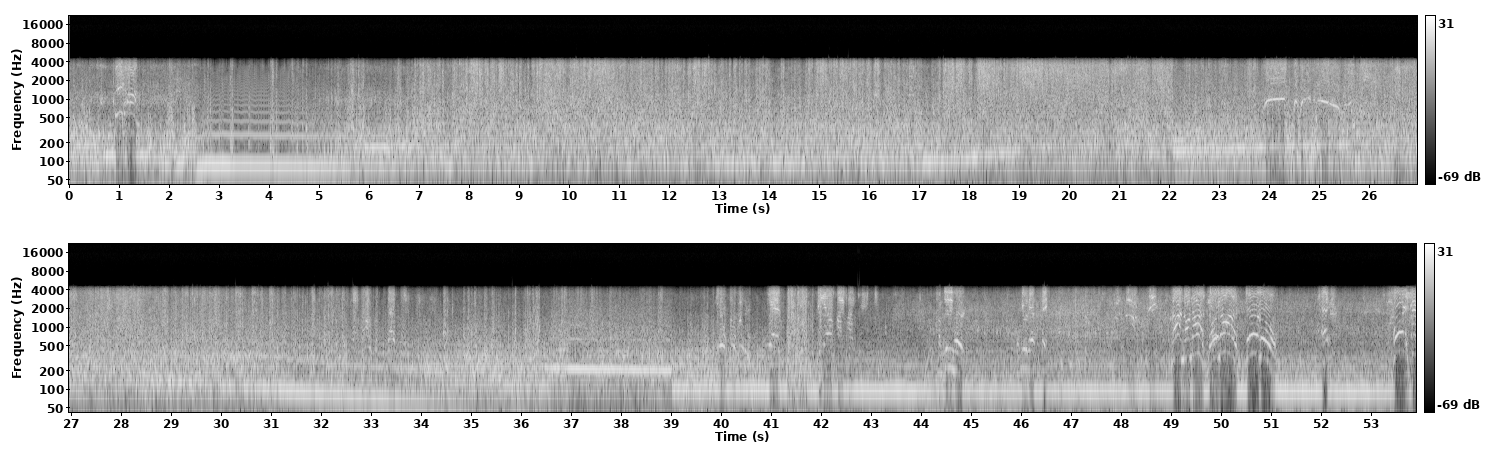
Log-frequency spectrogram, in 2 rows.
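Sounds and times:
road and wind noise: 0.0 - 53.9.

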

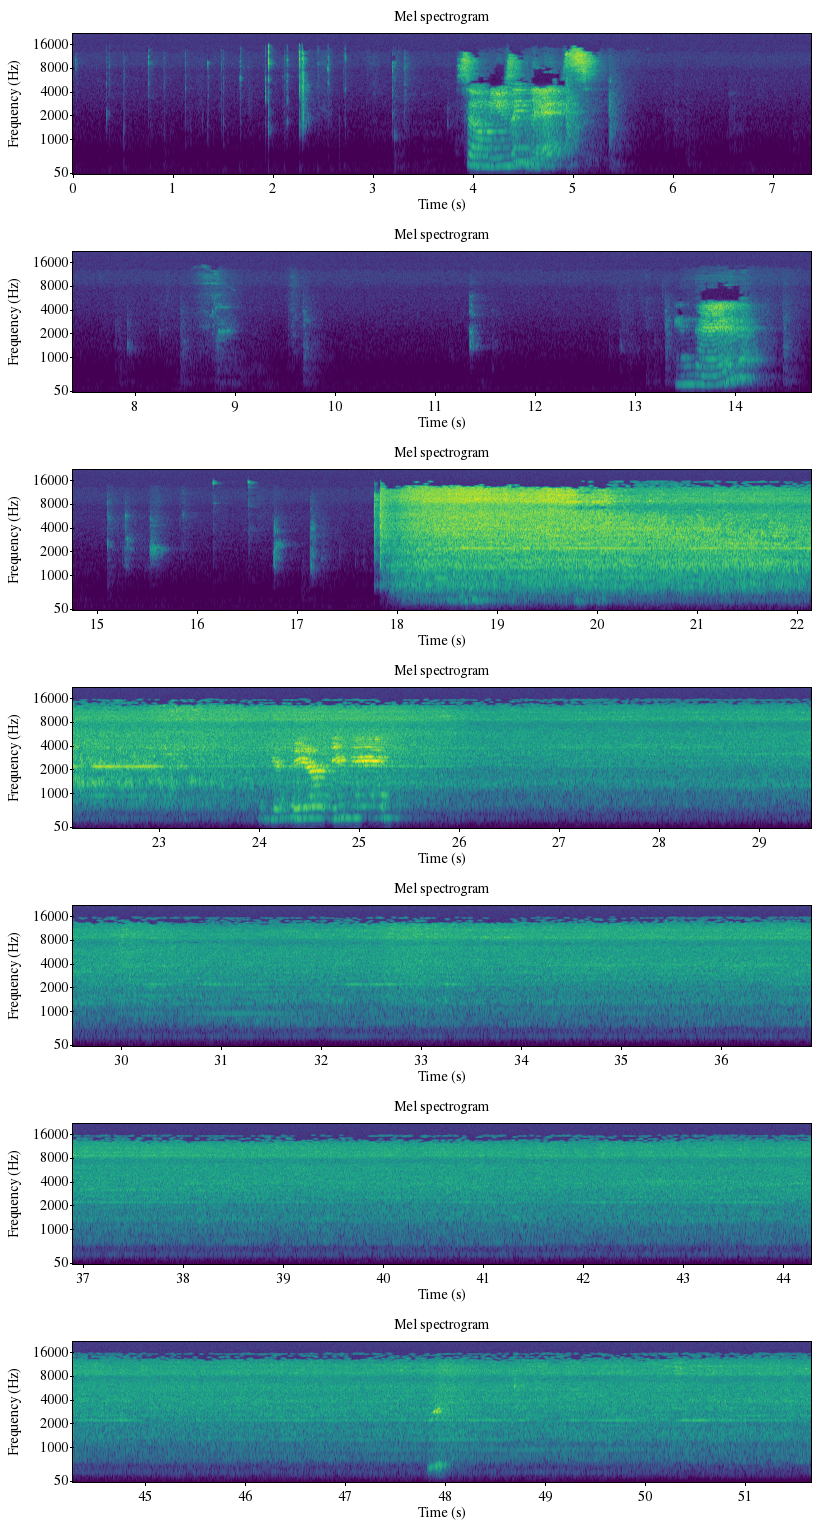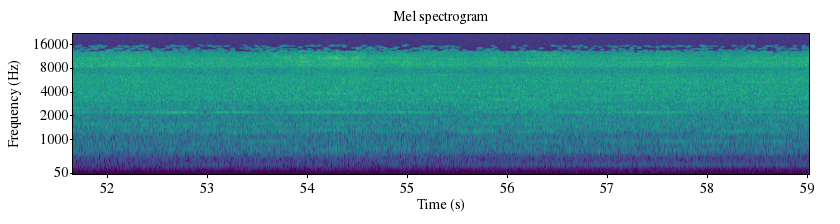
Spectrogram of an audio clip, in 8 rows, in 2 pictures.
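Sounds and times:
hair dryer running: 17.8 - 59.0.

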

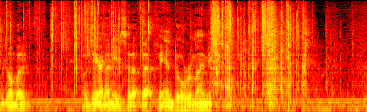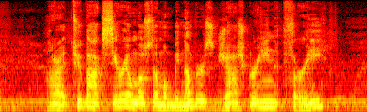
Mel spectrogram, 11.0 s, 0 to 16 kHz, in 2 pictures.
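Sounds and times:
foil wrapper crinkling and tearing: 0.0 - 4.8.

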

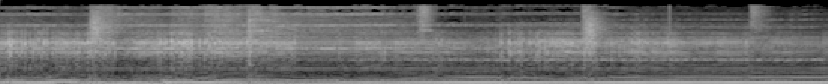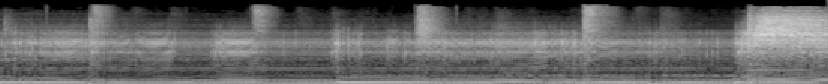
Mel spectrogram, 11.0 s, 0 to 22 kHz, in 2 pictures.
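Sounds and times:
heavy rock band playing: 0.0 - 11.0.

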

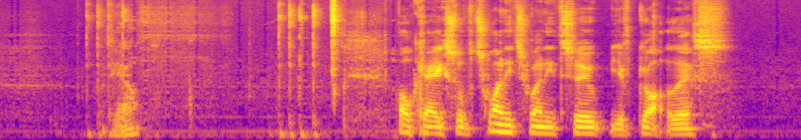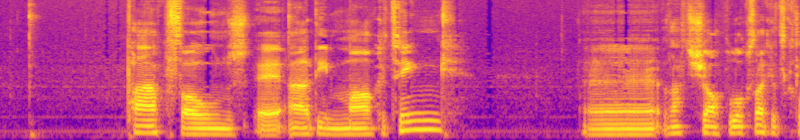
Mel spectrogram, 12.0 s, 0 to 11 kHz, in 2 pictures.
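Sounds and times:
faint steady hum: 0.0 - 12.0
keyboard keys tapping: 0.6 - 1.0, 2.0 - 2.6.

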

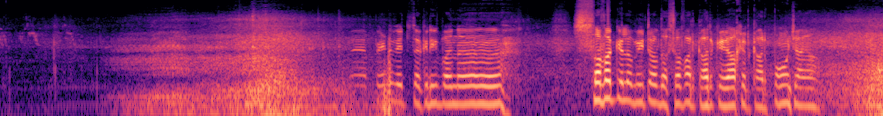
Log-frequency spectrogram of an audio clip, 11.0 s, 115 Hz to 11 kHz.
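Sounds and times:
truck engine rumble: 1.3 - 5.4.

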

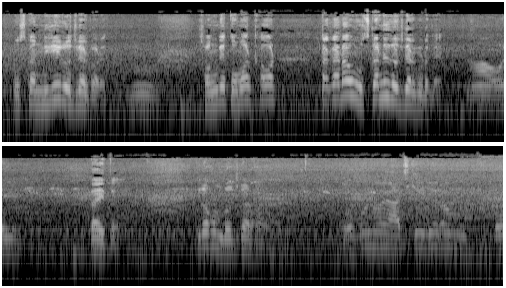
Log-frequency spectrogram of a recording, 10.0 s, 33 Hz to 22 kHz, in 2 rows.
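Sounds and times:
crows cawing: 1.3 - 3.4, 5.5 - 9.6.

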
